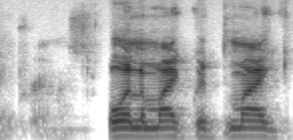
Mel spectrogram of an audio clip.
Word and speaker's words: PRIMIS: I don't care how you call it, pronounce it, but we say PRIMIS.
